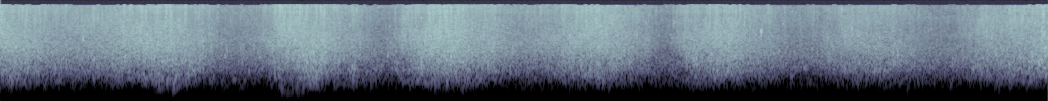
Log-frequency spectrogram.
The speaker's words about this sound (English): Let yourself be cradled by the sounds of the ocean, its rhythmic waves a lullaby for your soul.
